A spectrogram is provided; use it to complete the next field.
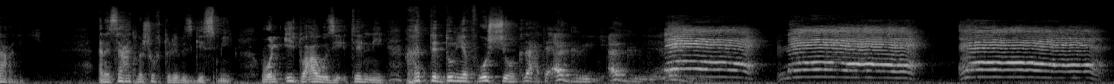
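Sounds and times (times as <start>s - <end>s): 
speech: 1.0s - 6.8s
goat bleating as a radio-drama sound effect: 6.5s - 11.1s.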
